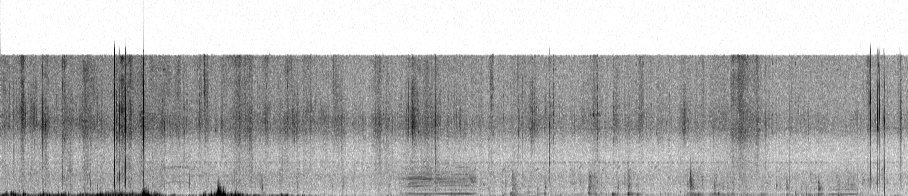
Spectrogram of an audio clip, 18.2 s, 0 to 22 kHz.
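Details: Hereford bulls at a breeding-stock auction on Saturday 30 September 2017 at a Flores farming society; deep, rough lowing swells loudly twice in the first five seconds, followed by quieter stirring and a short higher tonal call near eight seconds.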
